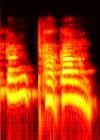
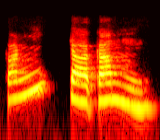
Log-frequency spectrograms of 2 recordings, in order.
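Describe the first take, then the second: First: The middle t is said with aspiration. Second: The middle t is said without aspiration. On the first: The speaker calls it wrong. "Don't say Kantakam" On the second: The speaker calls it right. "Ta is not Mahaprana"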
